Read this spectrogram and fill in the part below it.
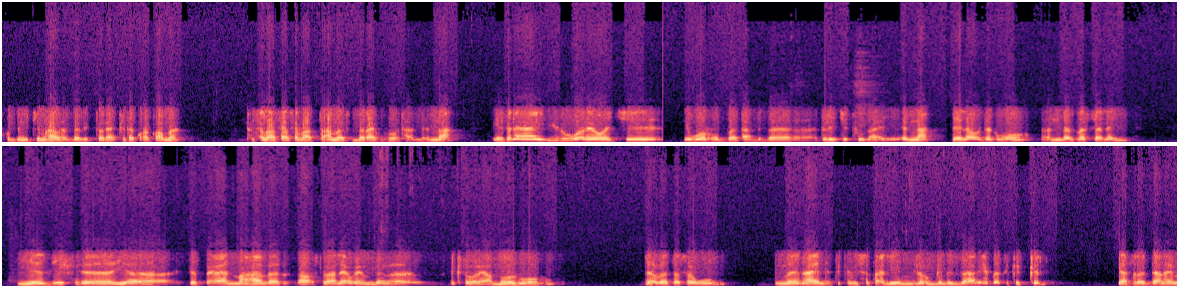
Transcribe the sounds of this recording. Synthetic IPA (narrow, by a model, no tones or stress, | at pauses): kʰo̞mjunit̪ʰimahβəɾbəvik̚t̪ʰoɾijakʰət̪ʰəkʷʼa̰kʼamə | kʰəsəlasasəβat̪ːa̰mət̪bəɾajhulot̪ʰalɨnːa | jɛt̪ʰələjajluwɔɾewot͡ʃː | jɪwɔrːubːət̪ʰalbəd̪ɨɾɨd͡ʒːɪt̪ʰulajɨ̰nːa | le̞lawd̪əɡmo̞ɨ̰nd̪əməsələɲ | jɛzːihjɛit̪jo̞pʼjawjanmaɦβəɾbəawst̪ɾalijawɔjɪmbə | vikt̪ʰo̞ɾijaməno̞ɾu | ləβət̪ʰəsəwum | mɨnajnət̪ʼːɨkʼɨmjisət̪ʼaljɛmːiləwnɡɨnɨzːaβe̞bət̪ʰɨkʰɨkːɨl | jasɾəd̪ːanaj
